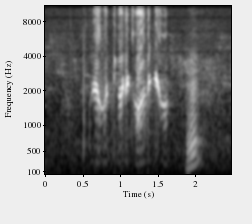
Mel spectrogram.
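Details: Talking parrot said to speak Punjabi sentences: a quick run of rasping, word-like syllables with bending tones, followed by a brief lower, voice-like sound.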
